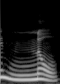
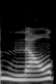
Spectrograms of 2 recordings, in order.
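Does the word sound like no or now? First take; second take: no; now. First: The vowel sounds like the one in no. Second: The vowel sounds like the one in now. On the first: The speaker calls it right. "इसको हमने कहना है नो" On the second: The speaker calls it wrong. "आपने इसको नाउ करके pronounce नहीं करना"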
